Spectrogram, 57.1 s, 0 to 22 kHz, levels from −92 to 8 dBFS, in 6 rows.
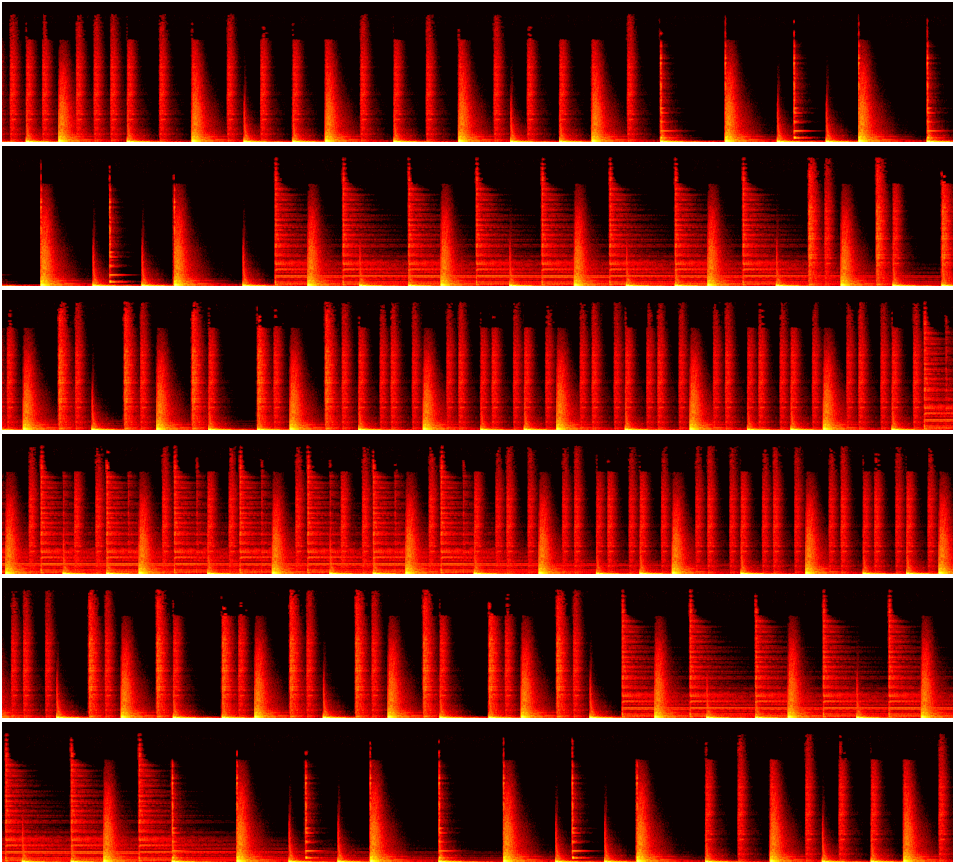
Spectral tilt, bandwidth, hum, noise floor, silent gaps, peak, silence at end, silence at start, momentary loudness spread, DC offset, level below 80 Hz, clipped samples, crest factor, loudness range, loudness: -6.5 dB/octave; 18.5 kHz; none; -47 dBFS; none; -2 dBFS; 0.1 s; 0.1 s; 15 LU; under 0.1%; -26 dBFS; under 0.1%; 22 dB; 2 LU; -24 LUFS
